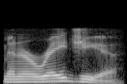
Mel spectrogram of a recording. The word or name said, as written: menorrhagia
